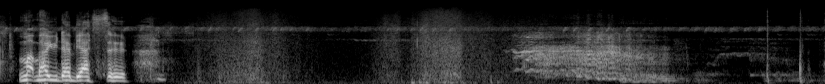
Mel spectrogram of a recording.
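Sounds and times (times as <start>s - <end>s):
speech: 0.2s - 1.8s
steady hiss outdoors: 0.5s - 6.7s
light rustling outdoors: 1.6s - 5.4s
horse neighing: 5.0s - 6.9s.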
